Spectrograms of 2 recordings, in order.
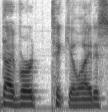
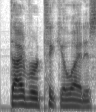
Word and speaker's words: diverticulitis: cuz he you know, he had diverticulitis or diverticulitis is what it's pronounced actually.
